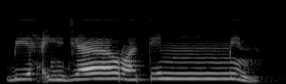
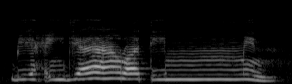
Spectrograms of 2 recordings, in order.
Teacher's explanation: tanwin in, tin bertemu dengan mim. Kita masukkan dia ke dalam mim, berarti idgham. Dia berdengung nggak? Iya, berarti idgham bigunnah gitu. Panjangnya 2 harkat juga.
